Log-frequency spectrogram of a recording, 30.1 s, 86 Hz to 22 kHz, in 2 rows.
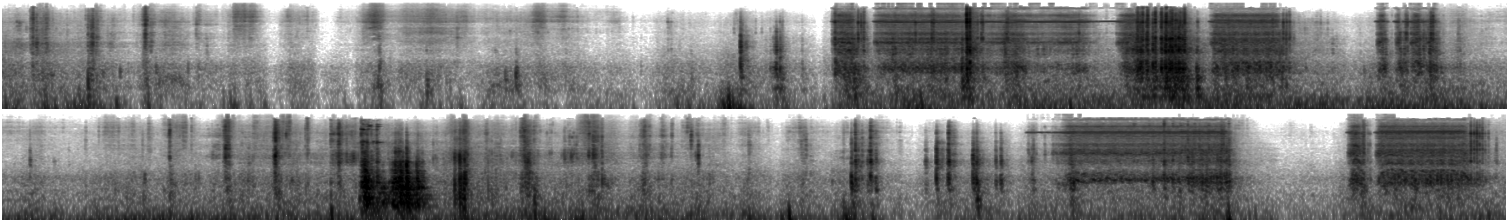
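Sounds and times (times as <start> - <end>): sharp clicks of tools: 8.3 - 13.0, 13.8 - 14.6, 28.5 - 30.0
parts clattering: 17.8 - 19.6.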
